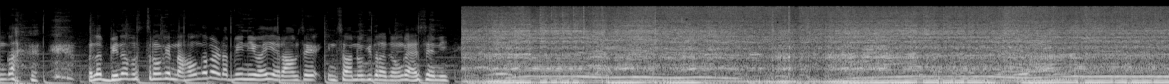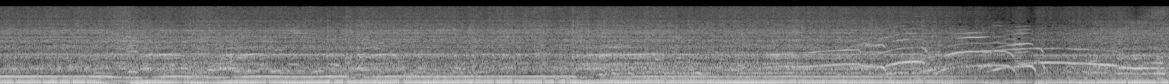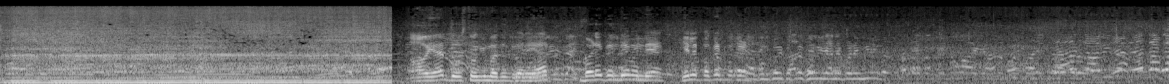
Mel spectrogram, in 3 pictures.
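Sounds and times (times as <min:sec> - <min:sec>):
motorcycle engine revving: 0:04.6 - 0:27.6.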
